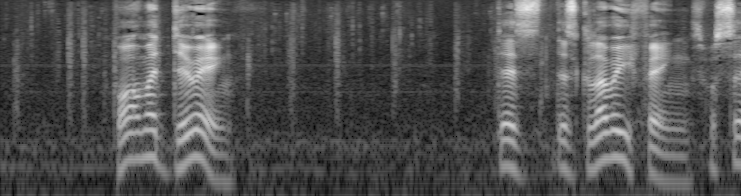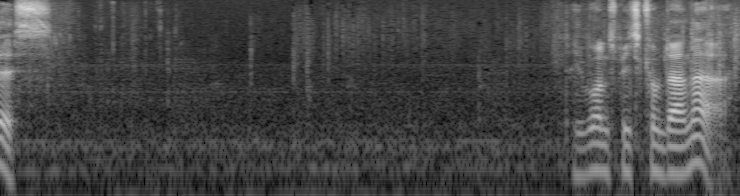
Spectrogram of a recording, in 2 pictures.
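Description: Footsteps tap softly on a stone floor.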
